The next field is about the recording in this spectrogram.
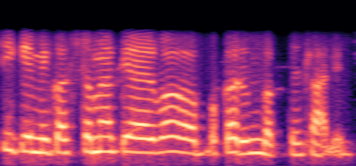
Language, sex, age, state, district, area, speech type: Marathi, female, 18-30, Maharashtra, Thane, urban, conversation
